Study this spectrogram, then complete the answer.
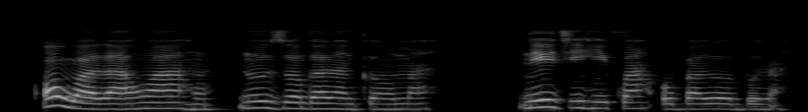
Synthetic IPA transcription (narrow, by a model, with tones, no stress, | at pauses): ɔ˦wa˨ɾa˨a˨ɦʊ˦a˦ɦʊ˨nʊ˦zɔ˦ɡa˨ɾa˨ŋ̩˨ke˦ɔ˦ma˦ | ne˦d͡ʒi˦ɦɪ˦kʷa˦ʊ˨ba˨ɾɔ˦bʊ˦ɾa˨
